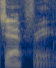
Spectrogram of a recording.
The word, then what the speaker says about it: Geoffrey: It's pronounced Jeffrey. It's all right though. No, in Mexico, it's Geoffrey.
